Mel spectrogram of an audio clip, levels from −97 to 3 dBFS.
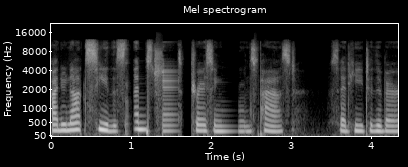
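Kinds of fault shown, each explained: Repeated packet loss (robotic sound): Between 0.95 and 2.61 s, packets kept arriving late or not at all, opening nine gaps in quick succession, the longest 196 ms. Each hole was patched by stretching the last good sound, so about half of that span, roughly 0.81 s, is synthetic fill. The result is choppy, robotic speech with pieces missing, heard through the call path's Opus coding.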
